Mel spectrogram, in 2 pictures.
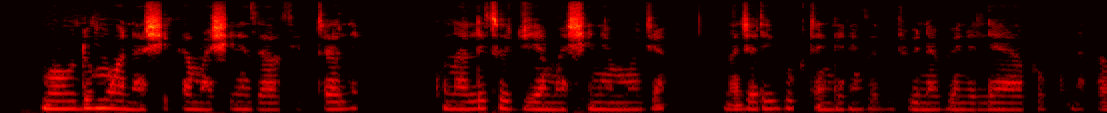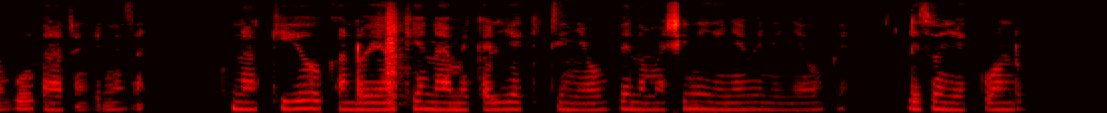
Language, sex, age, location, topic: Swahili, female, 18-24, Wajir, health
